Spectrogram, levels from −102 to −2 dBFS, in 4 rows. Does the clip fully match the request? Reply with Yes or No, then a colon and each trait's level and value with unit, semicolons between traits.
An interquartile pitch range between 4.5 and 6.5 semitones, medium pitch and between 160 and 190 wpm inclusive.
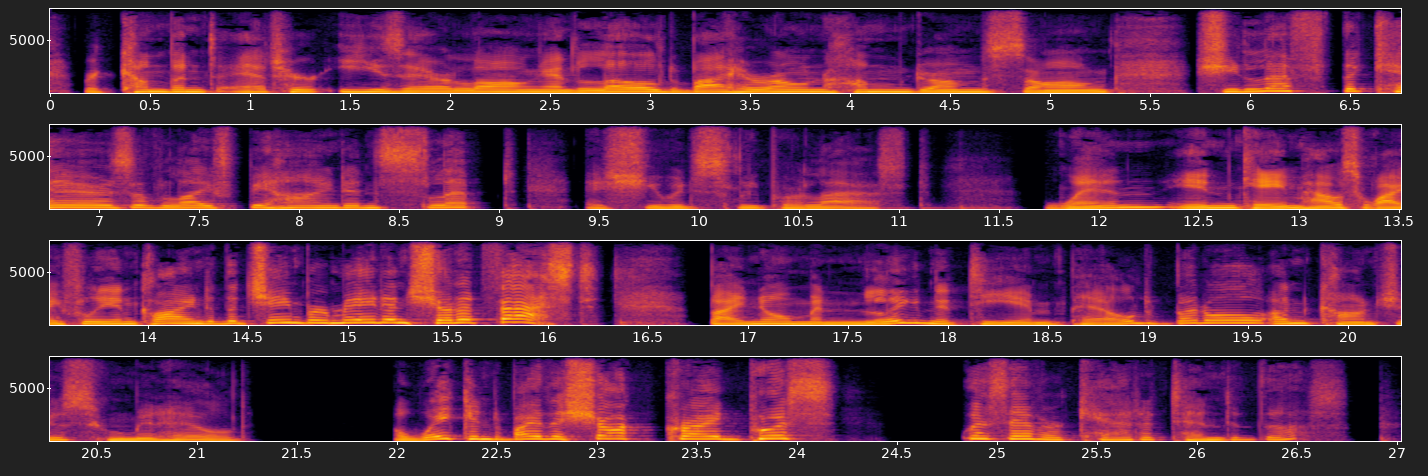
No: average, 5.1 semitones; medium, 170 Hz; slow, 135 wpm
